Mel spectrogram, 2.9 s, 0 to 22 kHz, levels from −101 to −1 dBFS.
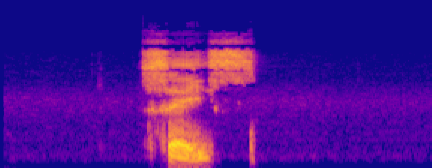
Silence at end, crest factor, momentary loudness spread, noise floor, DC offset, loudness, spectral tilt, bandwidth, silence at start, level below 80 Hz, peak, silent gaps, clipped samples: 1.2 s; 20 dB; 14 LU; -72 dBFS; under 0.1%; -16 LUFS; -2.5 dB/octave; 10.5 kHz; 0.95 s; -64 dBFS; -2 dBFS; none; under 0.1%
